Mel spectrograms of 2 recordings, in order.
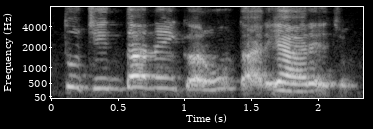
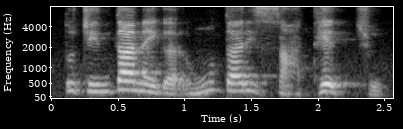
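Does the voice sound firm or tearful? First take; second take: tearful; firm. First: It is said in a weepy, crying voice. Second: It is said in a firm, weighty voice. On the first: The speaker sounds weak and upset. The speaker calls it wrong. "રોતા રોતા ના બોલાય ... એવું ના બોલાય" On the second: The speaker gives courage and support. The speaker calls it right. "તમારે એને હિંમત આપવાની છે ... એક વજન હોવું જોઈએ"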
